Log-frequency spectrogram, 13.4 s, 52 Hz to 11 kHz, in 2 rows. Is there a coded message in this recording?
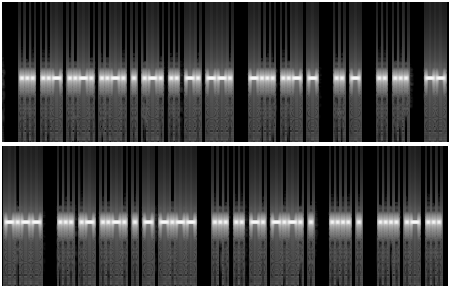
Yes: Morse code from 0.3 to 13.3 s, heard as a keyed tone, about 30 wpm, 600 Hz. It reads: SUFFERING BUT IT IS MY SAFETY SINCE HE HAS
